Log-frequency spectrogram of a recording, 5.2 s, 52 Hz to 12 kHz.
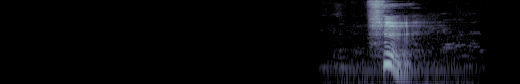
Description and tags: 09-sonido de duda
This is a human doubt sound
doubt, human, voice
